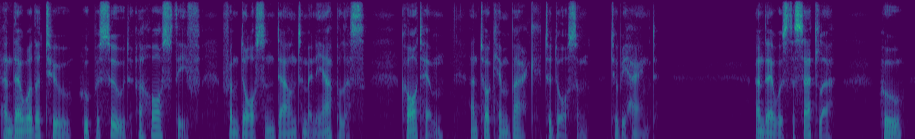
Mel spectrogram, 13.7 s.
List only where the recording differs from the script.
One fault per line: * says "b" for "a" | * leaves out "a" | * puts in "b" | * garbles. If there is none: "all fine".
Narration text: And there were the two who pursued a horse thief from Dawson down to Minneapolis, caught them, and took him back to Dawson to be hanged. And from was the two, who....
* says "him" for "them"
* says "there" for "from"
* says "settler" for "two"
